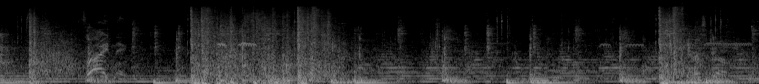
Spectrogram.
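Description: Gunfire from firearms in the video game Red Dead Redemption 2, with loud broadband bursts recurring in several waves over a dense, busy game mix, and voices talking intermittently underneath.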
